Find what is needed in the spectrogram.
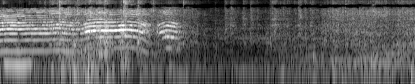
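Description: A toddler's drawn-out, wavering vocal cry for about a second and a half. It breaks off into a short second call, then gives way to quieter background noise.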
